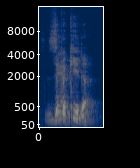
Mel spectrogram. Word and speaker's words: Zipaquirá: Well, we went to the Salt Cathedral of Zipaquirá. Mm-hmm. Is that how you say it? – Zipaquirá. – Yeah. And that's right.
